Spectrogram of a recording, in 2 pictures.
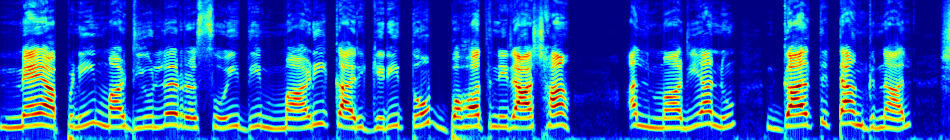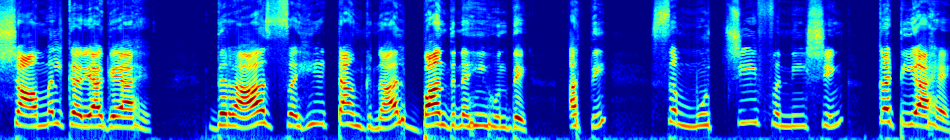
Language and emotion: Punjabi, angry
